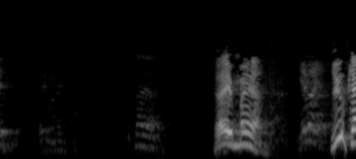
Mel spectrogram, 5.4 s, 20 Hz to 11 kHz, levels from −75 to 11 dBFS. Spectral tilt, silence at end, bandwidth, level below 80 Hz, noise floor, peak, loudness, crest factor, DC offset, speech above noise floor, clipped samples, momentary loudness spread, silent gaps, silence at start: -7.5 dB/octave; 0 s; 5.2 kHz; -82 dBFS; -52 dBFS; -6 dBFS; -27 LUFS; 26 dB; under 0.1%; 27 dB; under 0.1%; 24 LU; 0.34-0.58 s, 1.02-1.10 s, 1.17-2.02 s, 2.56-3.20 s, 4.34-4.45 s; 0 s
